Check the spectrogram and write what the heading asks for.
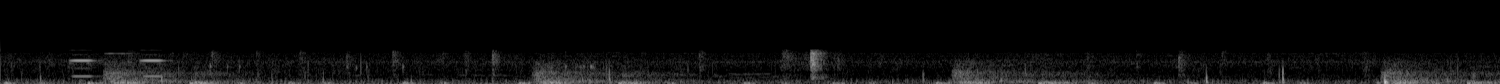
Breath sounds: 0.92-1.88 s: inhalation
1.88-2.58 s: exhalation
5.24-6.09 s: inhalation
6.09-7.09 s: exhalation
9.45-10.29 s: inhalation
10.29-11.25 s: exhalation
13.80-14.76 s: inhalation
14.76-15.00 s: exhalation

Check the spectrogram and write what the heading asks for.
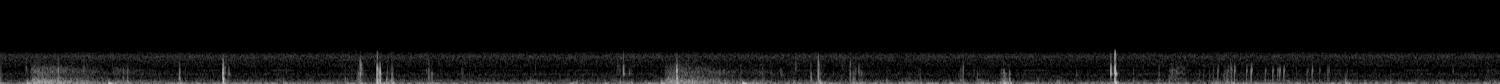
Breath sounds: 0.00-1.00 s: inhalation
0.94-2.31 s: exhalation
0.94-2.31 s: crackles
6.35-7.30 s: crackles
6.39-7.34 s: inhalation
7.32-8.90 s: exhalation
7.32-8.90 s: crackles

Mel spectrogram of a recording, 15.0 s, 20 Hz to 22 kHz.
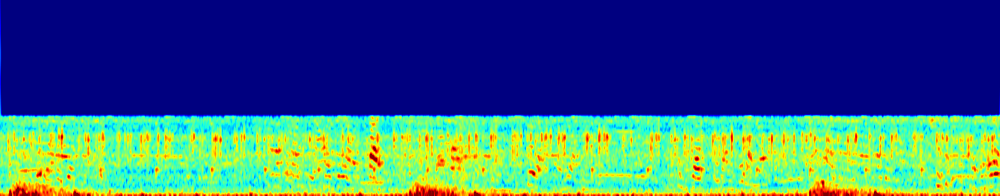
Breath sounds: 0.06-1.50 s: inhalation
0.06-1.50 s: crackles
6.09-7.18 s: inhalation
6.09-7.18 s: crackles
12.16-13.73 s: inhalation
12.16-13.73 s: crackles

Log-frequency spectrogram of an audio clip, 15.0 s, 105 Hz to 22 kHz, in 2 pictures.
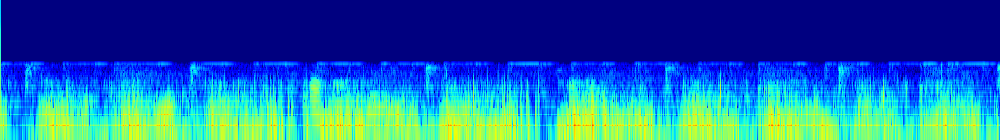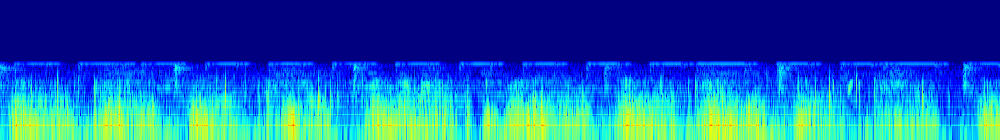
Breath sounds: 0.18-0.73 s: crackles
0.18-0.78 s: inhalation
0.75-1.46 s: exhalation
0.75-1.46 s: crackles
1.47-2.26 s: crackles
1.48-2.29 s: inhalation
2.28-3.22 s: exhalation
3.20-4.13 s: inhalation
3.23-4.12 s: crackles
4.11-5.04 s: exhalation
4.13-5.00 s: crackles
5.01-5.61 s: crackles
5.05-5.64 s: inhalation
5.64-6.35 s: exhalation
6.35-6.88 s: inhalation
6.35-6.88 s: crackles
6.89-7.39 s: crackles
6.89-7.44 s: exhalation
7.42-8.16 s: inhalation
8.17-8.88 s: exhalation
8.17-8.88 s: crackles
8.86-9.50 s: inhalation
8.88-9.52 s: crackles
9.50-10.12 s: exhalation
9.53-10.11 s: crackles
10.14-11.08 s: crackles
10.14-11.11 s: inhalation
11.11-11.97 s: exhalation
11.11-11.97 s: crackles
11.98-12.67 s: inhalation
11.98-12.67 s: crackles
12.69-13.41 s: exhalation
12.69-13.41 s: crackles

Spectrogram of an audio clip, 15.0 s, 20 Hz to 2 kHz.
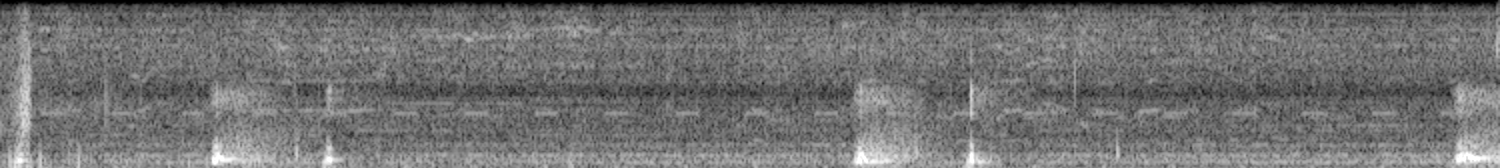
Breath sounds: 2.03-2.43 s: crackles
2.03-2.92 s: inhalation
3.17-3.61 s: exhalation
8.52-9.09 s: crackles
8.60-9.49 s: inhalation
9.66-10.10 s: exhalation

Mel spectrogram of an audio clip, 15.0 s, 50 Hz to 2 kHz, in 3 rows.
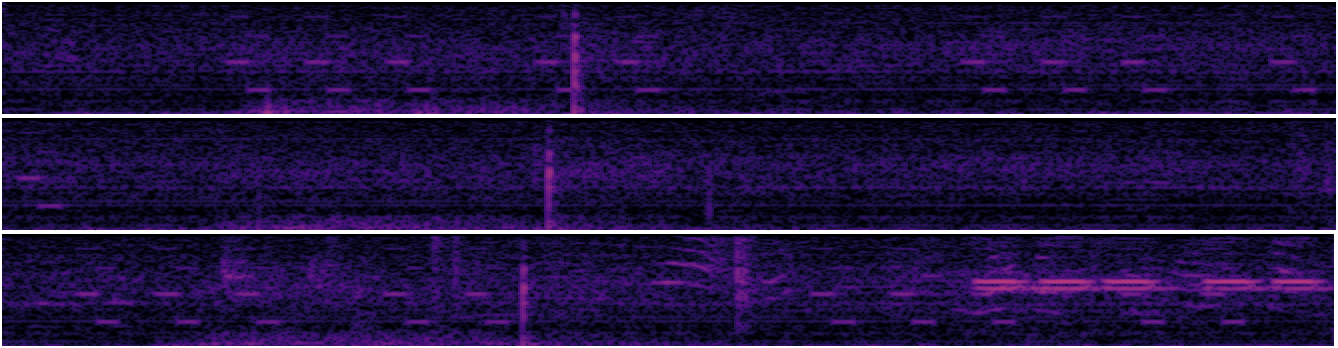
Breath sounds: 0.88-2.49 s: inhalation
5.66-7.67 s: inhalation
10.54-12.23 s: inhalation

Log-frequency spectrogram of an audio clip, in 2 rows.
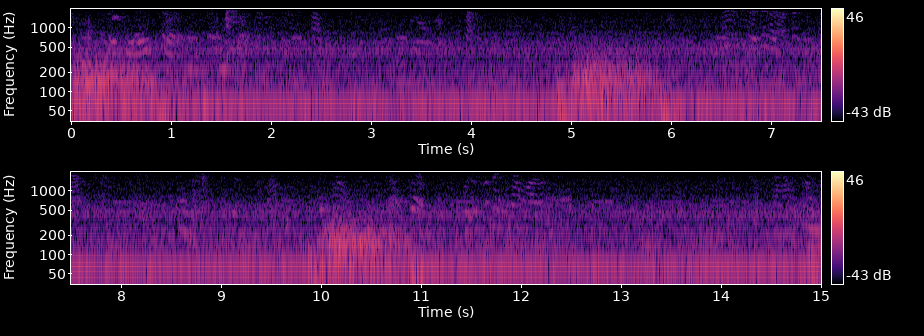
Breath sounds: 0.00-1.09 s: inhalation
4.72-6.28 s: inhalation
9.79-11.16 s: inhalation

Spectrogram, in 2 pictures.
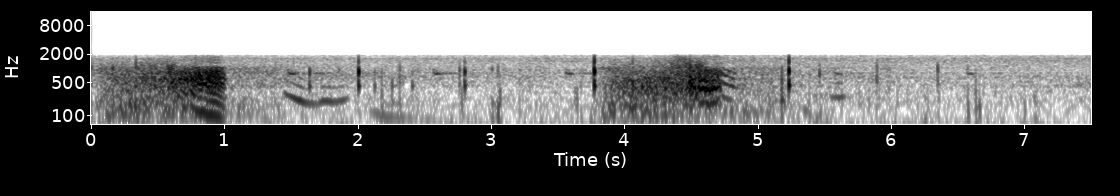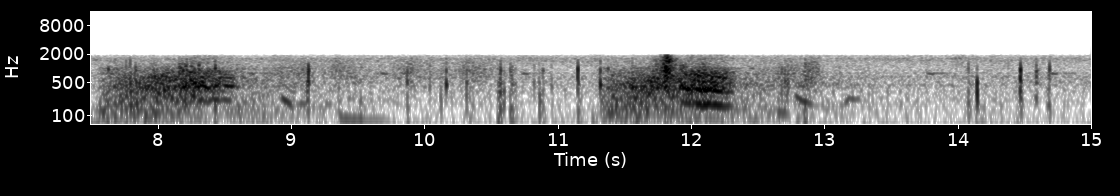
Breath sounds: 1.32-1.97 s: wheeze
3.72-4.78 s: inhalation
4.36-4.82 s: stridor
7.54-8.60 s: inhalation
8.14-8.60 s: stridor
11.34-12.40 s: inhalation
11.90-12.36 s: stridor
12.77-13.37 s: wheeze

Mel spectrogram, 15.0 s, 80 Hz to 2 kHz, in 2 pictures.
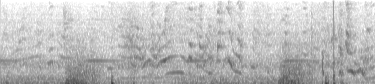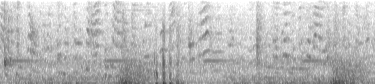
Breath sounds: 1.28-2.18 s: inhalation
5.60-6.50 s: inhalation
9.83-10.60 s: inhalation
10.60-11.80 s: exhalation

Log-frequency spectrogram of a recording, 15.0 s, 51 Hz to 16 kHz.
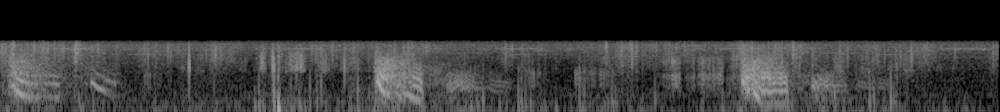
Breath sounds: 0.10-0.96 s: inhalation
0.13-0.96 s: rhonchi
1.03-2.02 s: exhalation
1.38-1.80 s: wheeze
5.59-6.45 s: inhalation
5.63-6.38 s: wheeze
5.65-6.41 s: rhonchi
6.48-7.78 s: exhalation
6.72-7.77 s: rhonchi
11.14-11.98 s: inhalation
11.15-11.89 s: rhonchi
11.98-13.88 s: exhalation

